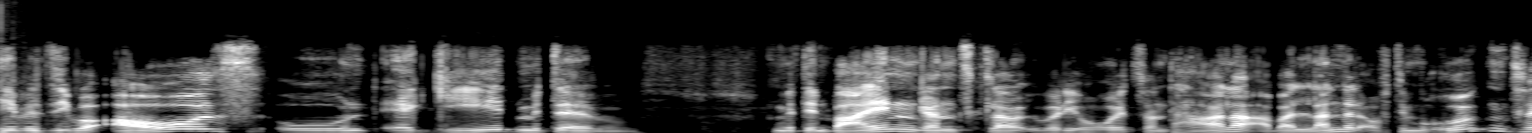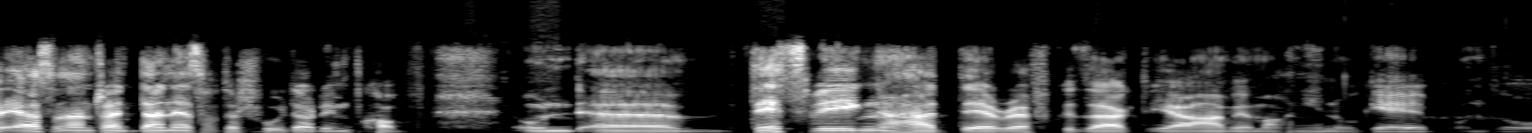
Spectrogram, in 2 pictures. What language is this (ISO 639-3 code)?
deu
